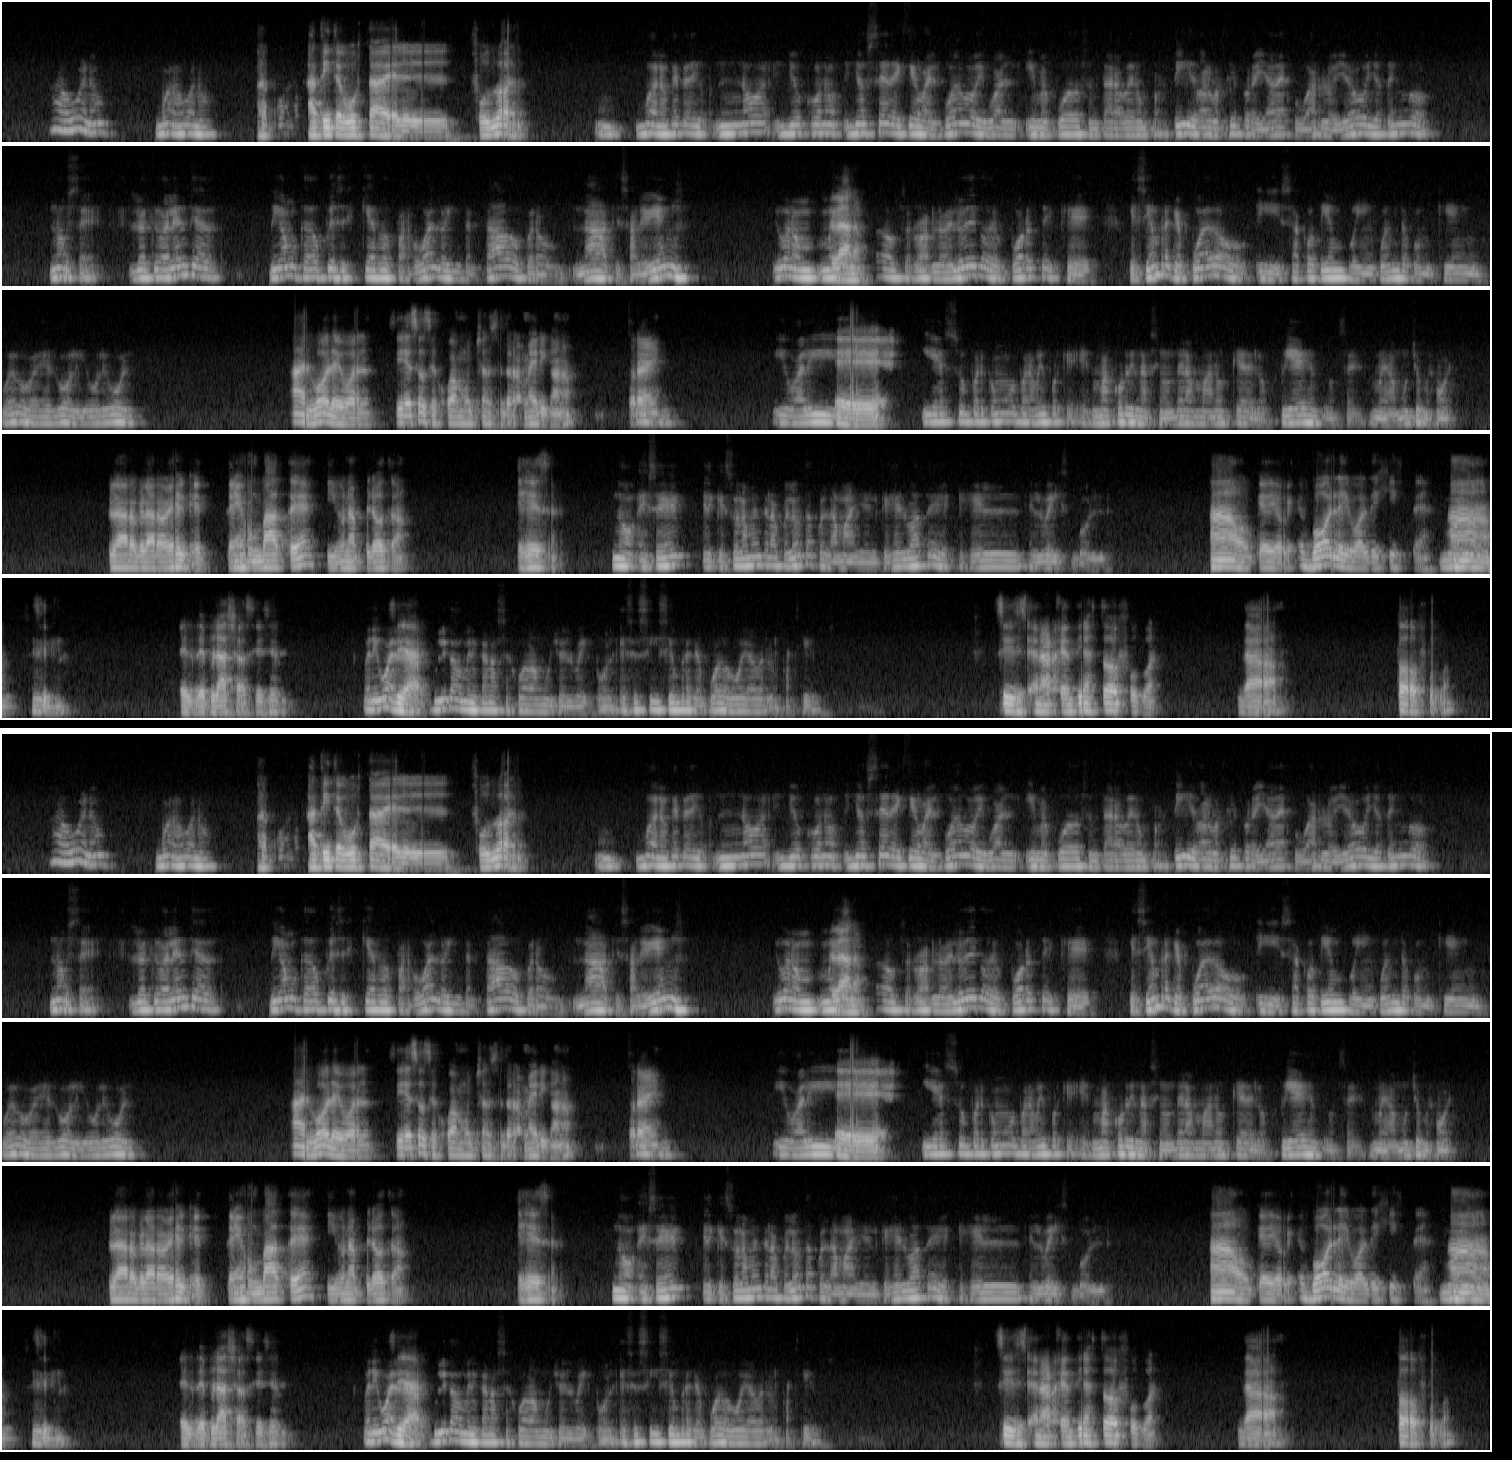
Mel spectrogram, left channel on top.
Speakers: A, in the centre; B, on the left.
A: Ah, bueno, bueno, bueno.
B: ¿A, a ti te gusta el fútbol?
A: Mm, Bueno, ¿qué te digo? No, yo cono, yo sé de qué va el juego igual y me puedo sentar a ver un partido o algo así, pero ya de jugarlo yo, yo tengo. no sé, lo equivalente a, digamos que dos pies izquierdos para jugar, lo he intentado, pero nada que sale bien. <laughs> Y bueno, me
B: Claro.
A: he dedicado a observarlo. El único deporte que, que siempre que puedo y saco tiempo y encuentro con quien juego es el vóley, voleibol.
B: Ah, el voleibol. Sí, eso se juega mucho en Centroamérica, ¿no?
A: Sí,
B: Por ahí.
A: sí. Igual y,
B: Eh,
A: y es súper cómodo para mí porque es más coordinación de las manos que de los pies, entonces me da mucho mejor.
B: claro, claro, es el que tenés un bate y una pelota. Es ese.
A: No, ese es el, el que es solamente la pelota con la malla, el que es el bate es el, el béisbol.
B: Ah, ok, ok. Voleibol dijiste.
A: Voleibol,
B: Ah,
A: sí.
B: sí, el de playa, sí, sí.
A: Pero igual,
B: Sí,
A: en la
B: a-
A: República Dominicana se juega mucho el béisbol. Ese sí, siempre que puedo voy a ver los partidos.
B: sí, sí, en Argentina es todo fútbol, da, todo fútbol.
